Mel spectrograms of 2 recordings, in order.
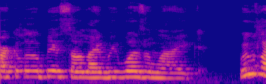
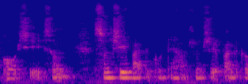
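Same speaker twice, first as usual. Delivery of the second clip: put-on muttered whisper under the breath, quieter; 12 dB quieter than usual. Retelling seeing someone on the corner: muttering under breath. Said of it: "I kept saying that under my breath".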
